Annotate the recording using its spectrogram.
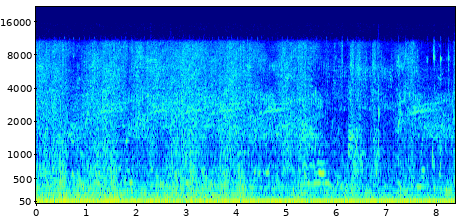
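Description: Swords clash and clang in a fight.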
